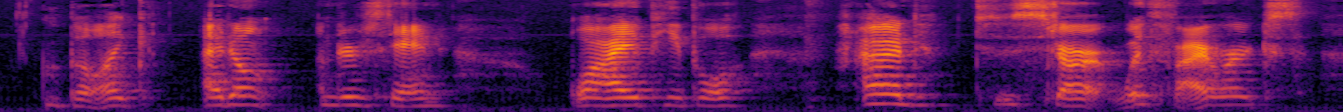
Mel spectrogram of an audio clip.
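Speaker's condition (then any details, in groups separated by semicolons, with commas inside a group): Cerebral palsy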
